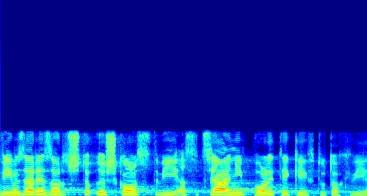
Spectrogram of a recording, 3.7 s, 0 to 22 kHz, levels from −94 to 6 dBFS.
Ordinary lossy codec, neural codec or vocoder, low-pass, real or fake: AAC, 96 kbps; none; 7.2 kHz; real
